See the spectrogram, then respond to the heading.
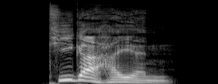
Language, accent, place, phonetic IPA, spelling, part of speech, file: German, Germany, Berlin, [ˈtiːɡɐˌhaɪ̯ən], Tigerhaien, noun, De-Tigerhaien.ogg
- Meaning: dative plural of Tigerhai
